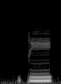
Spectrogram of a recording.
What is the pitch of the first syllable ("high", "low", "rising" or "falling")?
high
